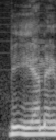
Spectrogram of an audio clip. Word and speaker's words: Vema: First resurrection, you stand before the Vema seat of God. V-E-M-A, but it's pronounced Vema.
